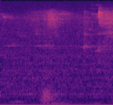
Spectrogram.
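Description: Steady low rumble of background noise, with a faint short sound about a second in.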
